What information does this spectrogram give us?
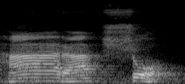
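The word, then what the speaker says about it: хорошо: russo, a gente fala harasho, né? Essa palavra tem 3 Os, harasho, mas o último, que a gente pronuncia com mais força, ele tem som de fato de O, e os outros 2 se pronunciam como A, tá bom?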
